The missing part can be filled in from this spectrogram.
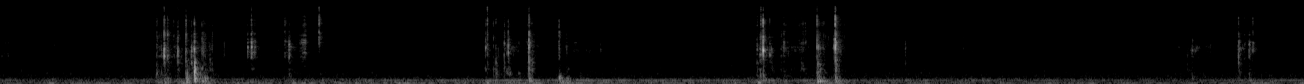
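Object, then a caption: Bar of soap cut with a blade. A blade shaves thick slices off a solid, hand-sized pale green bar of dry soap held in the palm. Each cut gives a short, crisp, bright crackling snap, coming in irregular bursts over a low steady hum. The cuts are dry and clipped, with almost no ring after each one.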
